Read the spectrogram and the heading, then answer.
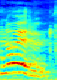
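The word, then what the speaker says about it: Noël: これノエルっていうのも結局ここに点々ついてるんですね。だから分けて読みますってことで、おえと読みますからノエルになるっていうことです。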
